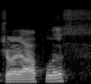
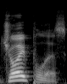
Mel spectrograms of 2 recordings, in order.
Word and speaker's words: Joypolis: Joyopolis or I thought it was is pronounced Joypolis because there's no O in the middle.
